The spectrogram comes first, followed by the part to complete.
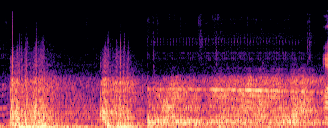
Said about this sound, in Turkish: Azerbaycan, Ermenistan ordusunun Cebrail kenti çevresine ve Araz Nehri boyunca kurtarılan köylere top ve havan ateşi açtığını açıkladı.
